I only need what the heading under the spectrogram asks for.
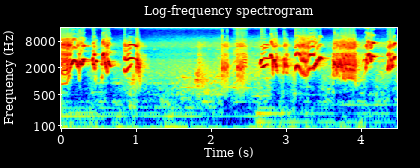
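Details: Javan myna (jalak kebo) in full energetic song, a cage-bird training recording: harsh squawks alternating with quick looping whistles in bursts about every half second, with a short quieter gap in the middle and a low hum beneath.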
